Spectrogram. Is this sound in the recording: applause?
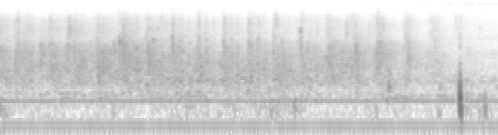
yes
